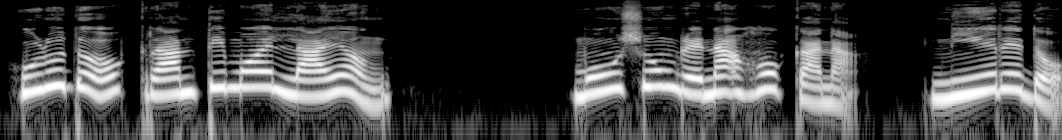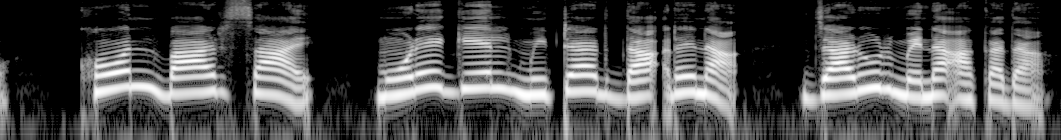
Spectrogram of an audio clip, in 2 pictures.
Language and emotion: Santali, neutral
